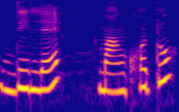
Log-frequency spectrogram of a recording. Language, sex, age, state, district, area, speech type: Assamese, female, 30-45, Assam, Charaideo, urban, spontaneous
